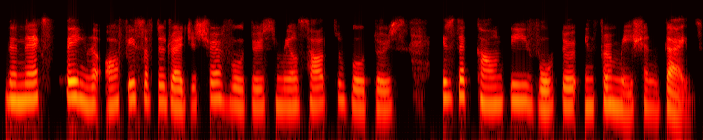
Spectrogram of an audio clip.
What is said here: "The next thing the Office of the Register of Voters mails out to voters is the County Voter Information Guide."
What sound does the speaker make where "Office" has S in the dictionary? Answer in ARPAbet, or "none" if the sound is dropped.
S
